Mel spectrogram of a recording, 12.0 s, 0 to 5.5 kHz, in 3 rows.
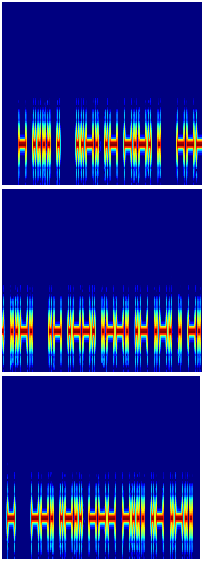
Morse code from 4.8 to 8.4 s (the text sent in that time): APPARENT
